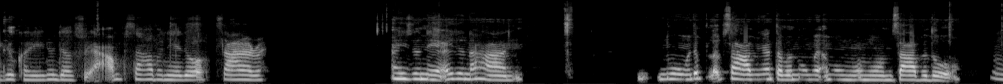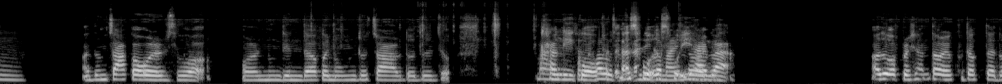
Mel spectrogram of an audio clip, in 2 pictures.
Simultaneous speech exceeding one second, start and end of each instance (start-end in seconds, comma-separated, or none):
15.5-17.2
